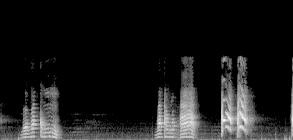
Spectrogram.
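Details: Talking Alexandrine parakeet (pahadi parrot) producing speech-like groups of clipped, nasal syllables, two phrases of several quick notes, followed by sharper harsh squawks toward the end.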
